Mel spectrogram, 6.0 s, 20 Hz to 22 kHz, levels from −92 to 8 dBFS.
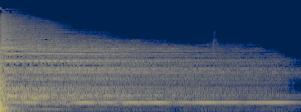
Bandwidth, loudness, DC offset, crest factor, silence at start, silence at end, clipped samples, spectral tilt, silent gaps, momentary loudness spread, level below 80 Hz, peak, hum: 16 kHz; -26 LUFS; under 0.1%; 26 dB; 0 s; 0 s; under 0.1%; -3.5 dB/octave; none; 14 LU; -42 dBFS; 0 dBFS; none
